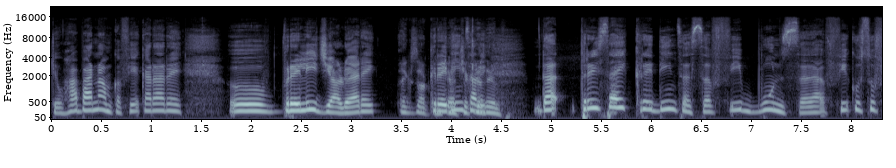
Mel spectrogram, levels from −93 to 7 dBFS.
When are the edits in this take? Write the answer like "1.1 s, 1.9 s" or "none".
none

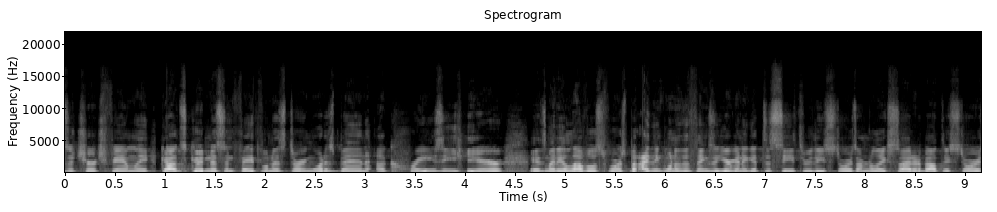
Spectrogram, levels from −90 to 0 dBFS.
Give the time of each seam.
0.9 s, 4.8 s

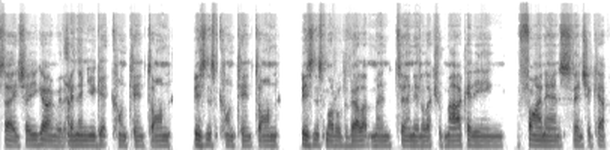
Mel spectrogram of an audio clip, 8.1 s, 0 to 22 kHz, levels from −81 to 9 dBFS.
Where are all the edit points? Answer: 0.9 s, 2.9 s, 5.9 s, 6.8 s

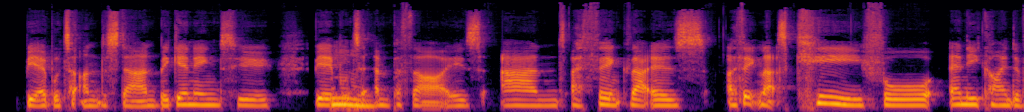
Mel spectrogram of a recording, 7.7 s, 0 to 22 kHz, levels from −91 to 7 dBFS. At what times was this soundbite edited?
2.3 s, 5.4 s

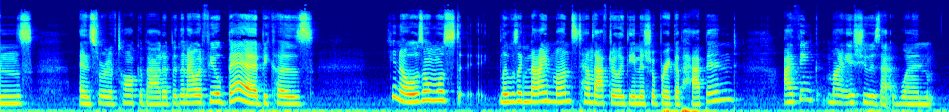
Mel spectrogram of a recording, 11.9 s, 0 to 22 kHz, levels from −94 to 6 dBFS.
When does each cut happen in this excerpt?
7.4 s

